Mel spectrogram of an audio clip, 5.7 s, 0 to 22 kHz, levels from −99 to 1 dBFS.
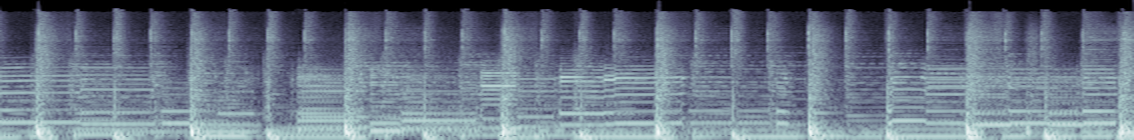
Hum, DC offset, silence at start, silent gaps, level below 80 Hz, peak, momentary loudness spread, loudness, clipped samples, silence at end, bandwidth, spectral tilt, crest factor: none; under 0.1%; 0 s; none; -22 dBFS; 0 dBFS; 5 LU; -17 LUFS; under 0.1%; 0 s; 17.5 kHz; -4.5 dB/octave; 16 dB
